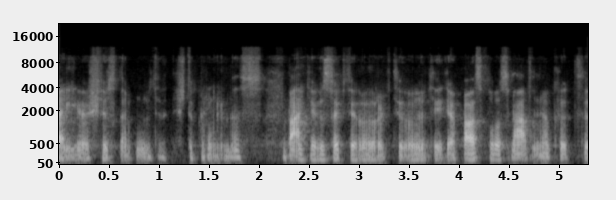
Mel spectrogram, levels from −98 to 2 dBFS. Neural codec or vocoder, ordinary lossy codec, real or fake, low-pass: autoencoder, 22.05 kHz, a latent of 192 numbers a frame, VITS, trained on one speaker; Opus, 16 kbps; fake; 9.9 kHz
